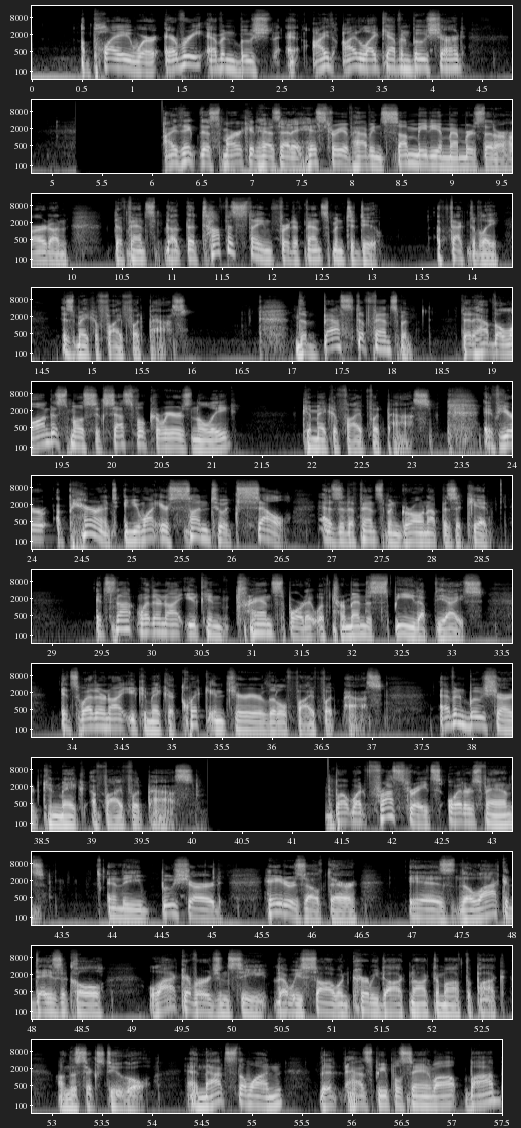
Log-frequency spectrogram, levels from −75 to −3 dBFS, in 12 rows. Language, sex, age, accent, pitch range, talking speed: English, male, 50-69, American, 95-125 Hz, 165 wpm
